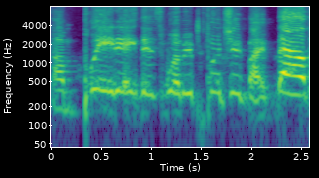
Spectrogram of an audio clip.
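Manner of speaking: very high-pitched imitated wailing; exaggerated tearful squeal down the phone; mock hysterical crying. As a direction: wail it like a hammed-up sobbing wife. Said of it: "and hysterically crying".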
